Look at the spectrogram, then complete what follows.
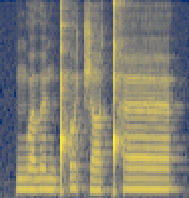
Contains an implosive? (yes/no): no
